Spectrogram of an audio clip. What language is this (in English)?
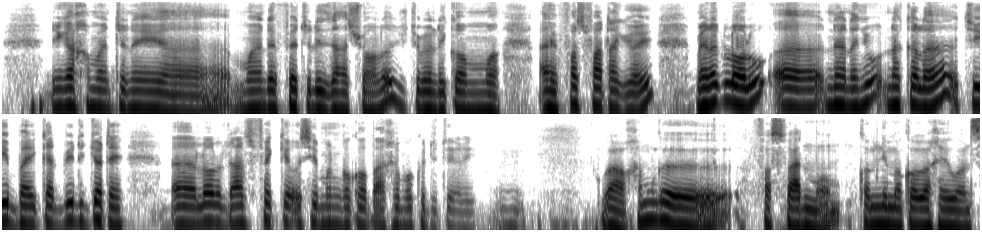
Wolof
